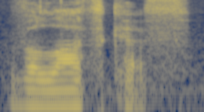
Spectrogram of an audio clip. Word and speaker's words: Velázquez: hear them pronounce it Velázquez. And that is a result of the dialect of Spanish in which the Z is pronounced like a TH.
